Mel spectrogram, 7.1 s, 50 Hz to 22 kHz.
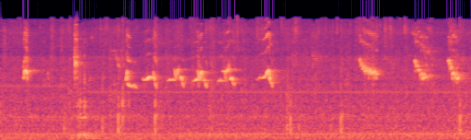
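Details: Mockingbird solo from 2015: scattered clear, down-slurred whistles and short buzzy notes, some given in pairs, separated by gaps of quiet background hum.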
